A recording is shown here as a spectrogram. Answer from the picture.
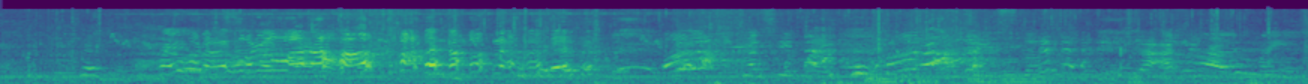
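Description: People in a swimming pool laughing and shrieking without clear words, loudest in the first half, with light splashing and a steady low hum underneath.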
